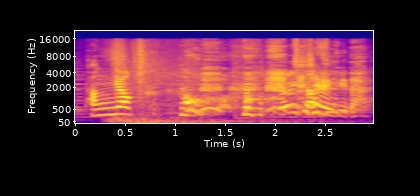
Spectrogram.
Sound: laughing

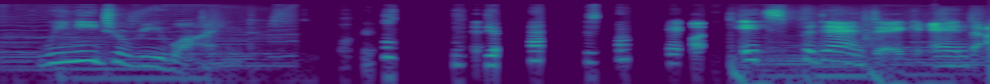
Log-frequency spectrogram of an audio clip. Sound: video rewinding

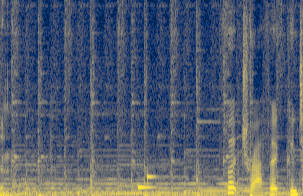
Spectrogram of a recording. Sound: notification

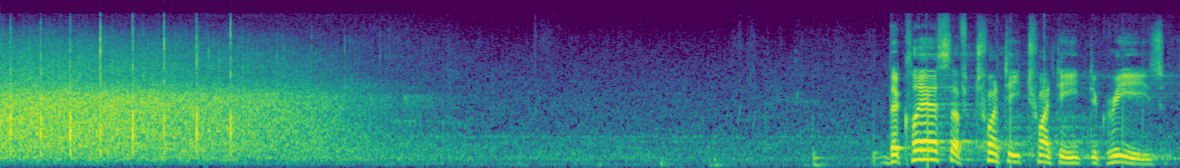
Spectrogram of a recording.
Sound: applause

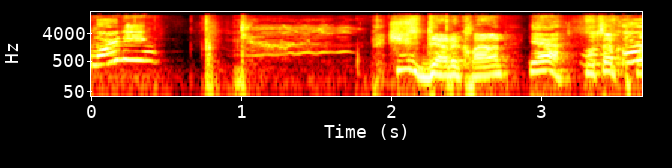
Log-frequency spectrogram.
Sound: wheezes

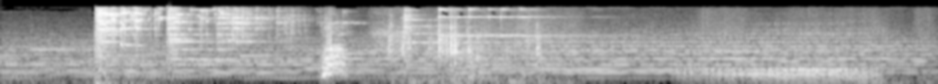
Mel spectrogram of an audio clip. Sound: breaking glass; dog growling

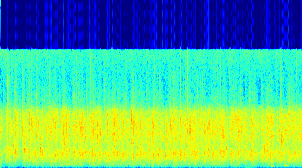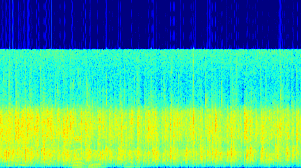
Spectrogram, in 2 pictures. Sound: applause

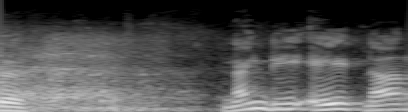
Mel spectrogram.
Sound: audience laughing

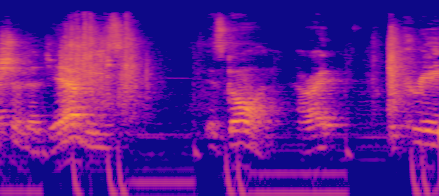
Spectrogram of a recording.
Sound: plastic crinkling

